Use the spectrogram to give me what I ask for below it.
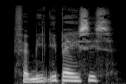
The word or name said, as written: familiebasis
